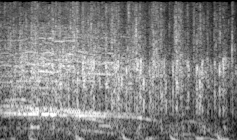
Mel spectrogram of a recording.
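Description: A crowd claps continuously and fairly loudly, with scattered low thuds and a faint humming tone beneath the clapping.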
